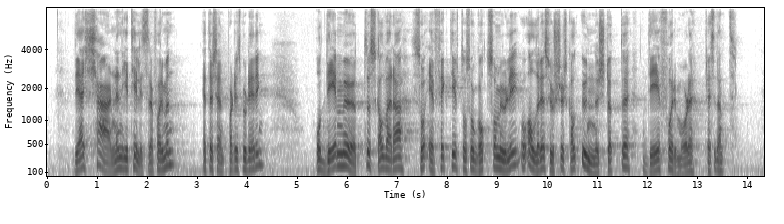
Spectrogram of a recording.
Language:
Norwegian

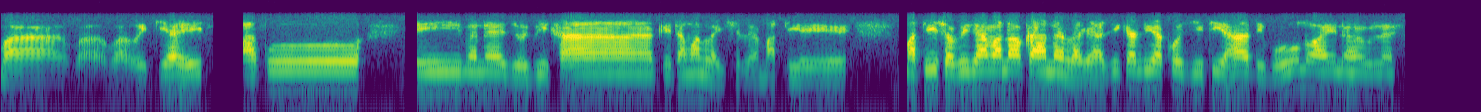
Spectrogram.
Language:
Assamese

